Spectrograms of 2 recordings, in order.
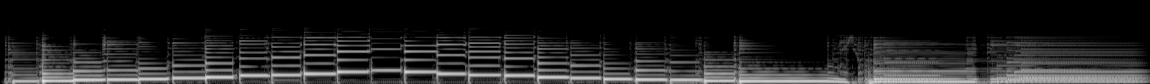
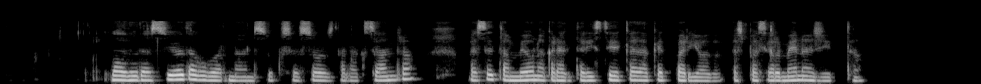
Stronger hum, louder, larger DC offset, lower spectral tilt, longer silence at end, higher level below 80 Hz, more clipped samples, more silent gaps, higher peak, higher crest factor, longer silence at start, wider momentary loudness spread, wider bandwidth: neither; about the same, -19 LUFS vs -19 LUFS; neither; first, -12.5 dB/octave vs -5.5 dB/octave; second, 0 s vs 1.15 s; first, -42 dBFS vs -58 dBFS; neither; neither; about the same, -2 dBFS vs -4 dBFS; about the same, 16 dB vs 16 dB; second, 0.05 s vs 1.1 s; second, 7 LU vs 10 LU; second, 4.1 kHz vs 8.2 kHz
